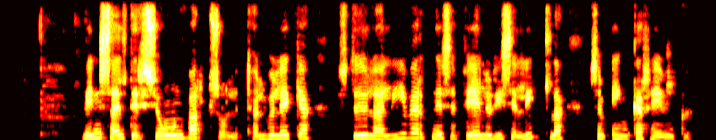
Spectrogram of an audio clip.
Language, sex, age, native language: Icelandic, female, 40-49, Icelandic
